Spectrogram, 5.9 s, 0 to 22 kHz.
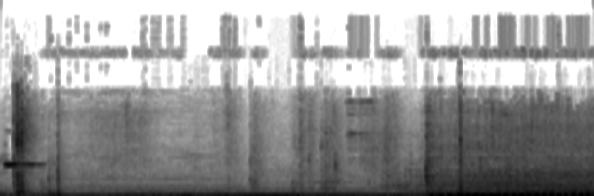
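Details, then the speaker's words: Honda PCX 160 MC taxi, 82,904 km odometer, after engine overhaul (new block and piston, still breaking in): quiet start, then an even, regular beat with no knocking; back to its old quiet sound. "Ayun mga sir, bumalik sa dating tunog. Tahimik na ulit."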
